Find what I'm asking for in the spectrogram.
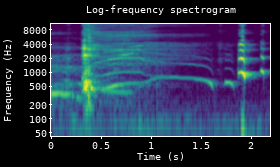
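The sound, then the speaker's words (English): A voice imitates someone sharply breathing in between kisses: a sudden breathy gasp, then a drawn-out squeaky tone that slides lower, followed by another quick, sharp intake near the end. “he would breathe in really sharply between kisses. Like, we would be, like, making out, and he'd pull back and be like,”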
